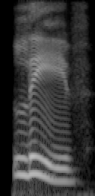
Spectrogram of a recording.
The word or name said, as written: leave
